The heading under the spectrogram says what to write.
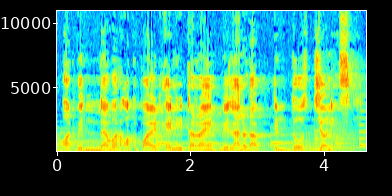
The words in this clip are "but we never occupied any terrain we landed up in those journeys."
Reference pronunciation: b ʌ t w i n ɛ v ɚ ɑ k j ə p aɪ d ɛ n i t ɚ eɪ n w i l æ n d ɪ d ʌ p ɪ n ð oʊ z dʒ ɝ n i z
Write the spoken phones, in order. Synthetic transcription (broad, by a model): b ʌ t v i n ɛ v ɚ ɑ k j ə p aɪ d ɛ n i t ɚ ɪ n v i l æ n d ɪ d ʌ p ɪ n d oʊ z dʒ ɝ n i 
